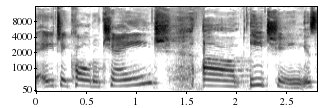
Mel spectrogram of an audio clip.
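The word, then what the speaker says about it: I Ching: It also uses the I-ing the ancient code of change. Um Iching is how it's pronounced.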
